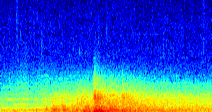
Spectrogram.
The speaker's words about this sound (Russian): Дом сотрясал раскат грома, что внезапно обрушился на мою крышу и голову.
